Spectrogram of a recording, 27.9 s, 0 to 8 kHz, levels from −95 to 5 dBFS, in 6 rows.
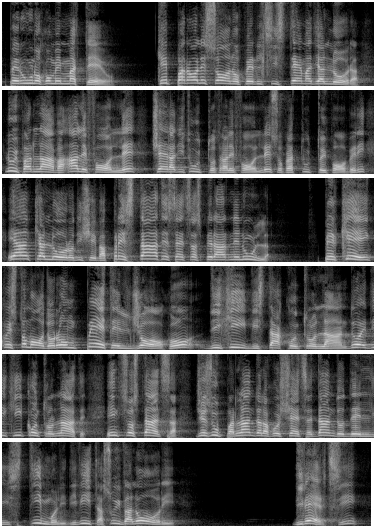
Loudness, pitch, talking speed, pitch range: -18 LUFS, 245 Hz, 140 wpm, 205-270 Hz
